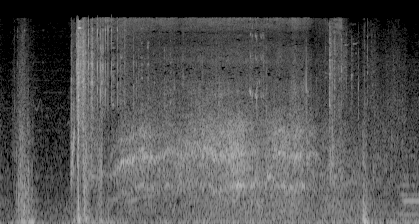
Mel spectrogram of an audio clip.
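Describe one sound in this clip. A rope line whirs as a person slides down it at speed.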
